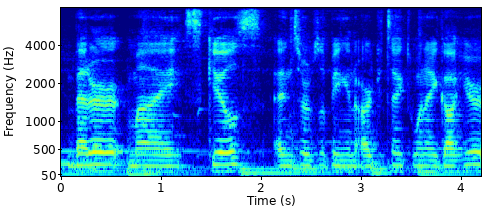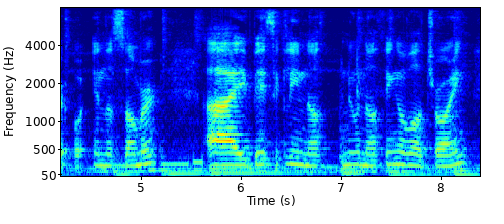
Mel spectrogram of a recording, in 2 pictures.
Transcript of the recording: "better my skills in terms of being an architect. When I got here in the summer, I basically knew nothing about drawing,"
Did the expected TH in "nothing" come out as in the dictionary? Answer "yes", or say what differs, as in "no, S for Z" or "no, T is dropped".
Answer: yes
